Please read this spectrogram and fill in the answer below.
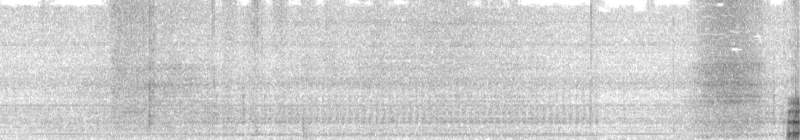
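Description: Quiet room tone with a faint steady hum, and a brief soft noise near the end.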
